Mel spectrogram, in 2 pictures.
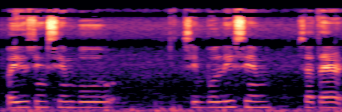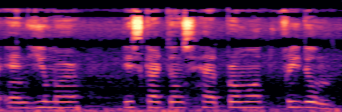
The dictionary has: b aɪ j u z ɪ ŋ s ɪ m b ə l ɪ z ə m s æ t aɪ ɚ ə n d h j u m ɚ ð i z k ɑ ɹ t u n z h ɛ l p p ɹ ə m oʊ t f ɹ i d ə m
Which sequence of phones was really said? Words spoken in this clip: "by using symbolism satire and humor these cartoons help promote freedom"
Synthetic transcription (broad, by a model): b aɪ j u s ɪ ŋ s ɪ m b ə l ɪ s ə m s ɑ t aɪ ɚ ə n d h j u m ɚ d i s k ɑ ɹ t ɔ n s h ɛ l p p ɹ ə m oʊ t f ɹ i d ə m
